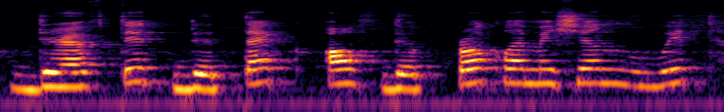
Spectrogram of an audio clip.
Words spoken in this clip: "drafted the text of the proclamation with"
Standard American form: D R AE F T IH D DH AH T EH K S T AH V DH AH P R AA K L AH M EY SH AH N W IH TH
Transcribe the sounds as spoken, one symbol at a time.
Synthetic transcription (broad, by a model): D R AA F T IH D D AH T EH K T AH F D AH P R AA K L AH M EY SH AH N W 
